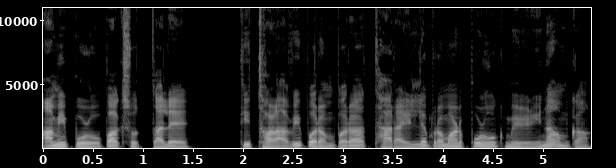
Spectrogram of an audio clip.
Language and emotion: Goan Konkani, sad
